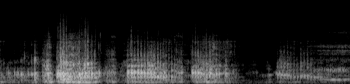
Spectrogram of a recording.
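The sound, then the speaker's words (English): A big Bengal tiger in a circus tiger cage snarls and growls in several harsh, rumbling bursts, with a brief pause before a lower, quieter growl trails off. “Listen to that big Bengal snarling at us.”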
